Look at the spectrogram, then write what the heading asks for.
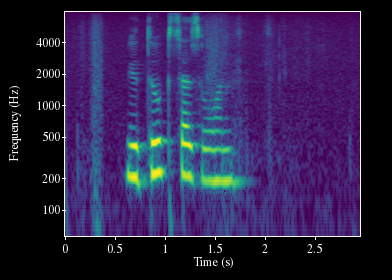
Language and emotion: Russian, neutral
